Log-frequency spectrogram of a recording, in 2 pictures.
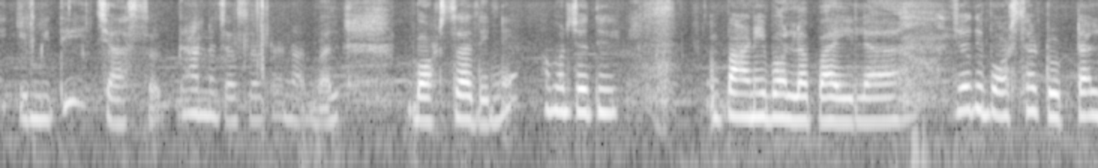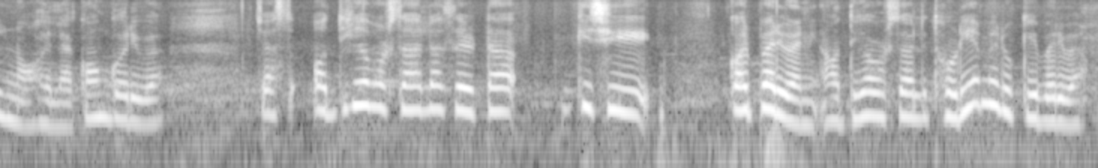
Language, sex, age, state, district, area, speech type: Odia, female, 18-30, Odisha, Jagatsinghpur, rural, spontaneous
